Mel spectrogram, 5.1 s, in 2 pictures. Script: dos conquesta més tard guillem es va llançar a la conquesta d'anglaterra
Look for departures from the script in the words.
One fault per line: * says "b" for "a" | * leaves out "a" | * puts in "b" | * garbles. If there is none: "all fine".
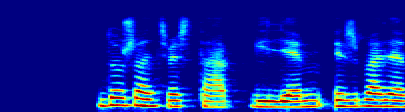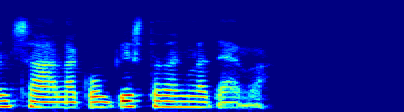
* says "anys" for "conquesta"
